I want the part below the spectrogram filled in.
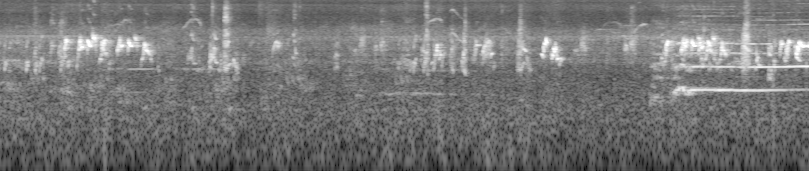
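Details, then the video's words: Red-whiskered bulbul competition singing in the morning: rather distant, quick warbled phrases over a hissy background, growing louder at the end alongside a steady, level tone. "Chim Chào Mào Hót Đấu Buổi Sáng"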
